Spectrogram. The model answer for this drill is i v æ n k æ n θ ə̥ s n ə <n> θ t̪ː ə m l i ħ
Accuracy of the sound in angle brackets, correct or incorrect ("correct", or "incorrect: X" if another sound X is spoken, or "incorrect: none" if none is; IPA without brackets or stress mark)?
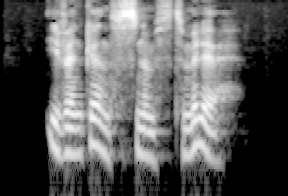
incorrect: m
